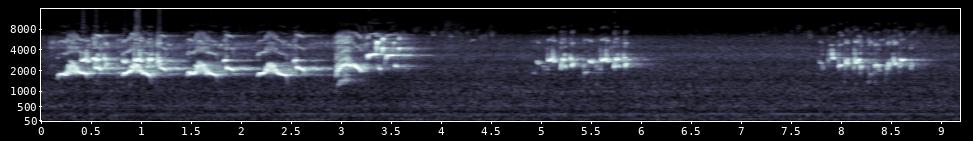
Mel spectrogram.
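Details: Sparrow song outdoors in nature: a burst of quick, repeated chirps for about four seconds, then two shorter twittering phrases after pauses, all high and sharp.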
